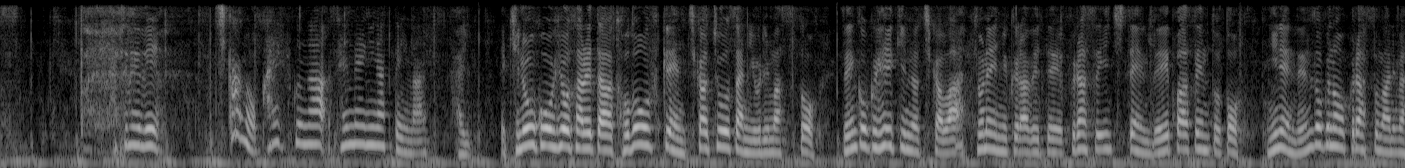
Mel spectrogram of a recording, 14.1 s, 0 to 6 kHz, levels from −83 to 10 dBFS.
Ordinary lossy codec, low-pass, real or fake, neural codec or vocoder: AAC, 48 kbps; 5.4 kHz; fake; codec, 16 kHz, 4.8 kbps, FACodec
